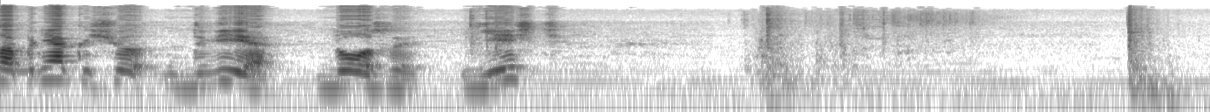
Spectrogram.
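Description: A heavy wooden door opens.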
